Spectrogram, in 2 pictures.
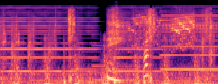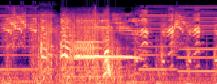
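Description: Chickens in Ocarina of Time cluck and squawk in quick bursts, with a rooster-like crow and light thumps over soft game music, fairly quiet throughout.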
